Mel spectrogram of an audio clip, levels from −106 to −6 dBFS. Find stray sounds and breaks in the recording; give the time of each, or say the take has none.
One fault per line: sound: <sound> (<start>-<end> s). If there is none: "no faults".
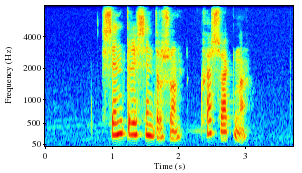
no faults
